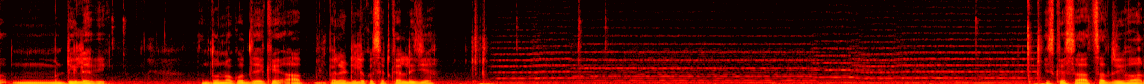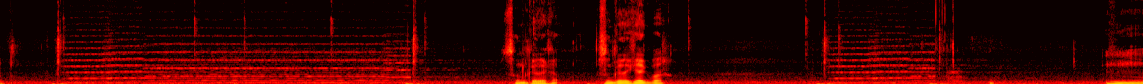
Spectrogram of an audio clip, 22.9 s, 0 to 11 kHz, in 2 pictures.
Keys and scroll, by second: 4.8 space, 10.4 space, 12.0 space, 15.5 space, 19.6 space.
